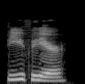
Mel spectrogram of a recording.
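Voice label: "beefier", English, British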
